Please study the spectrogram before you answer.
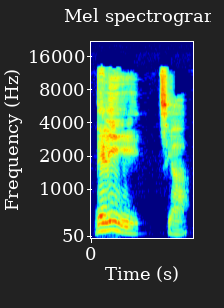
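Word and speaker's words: delizia: Now, when I sing, I have to do the t as almost as a semivowel. So it's like this. Deli-zia. Very gracefully. Not deli-zia. See where the TZ goes? Deli-zia. It goes on the second syllable, right?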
